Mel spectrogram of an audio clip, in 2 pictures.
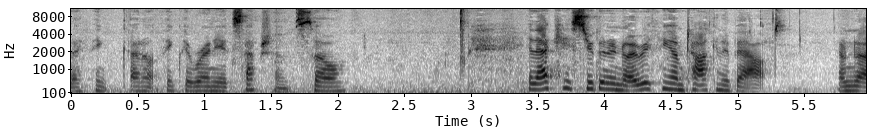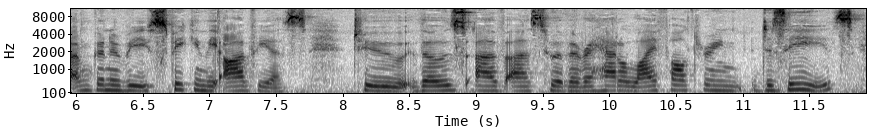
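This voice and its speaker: Soft-spoken at a medium pitch, a woman talks at a fairly quick pace with ordinary pitch variation and very even loudness, amid audible room echo and noticeable background noise. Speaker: physician and keynote speaker. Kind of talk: lecture. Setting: stage with audience. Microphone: no microphone, recorder only.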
